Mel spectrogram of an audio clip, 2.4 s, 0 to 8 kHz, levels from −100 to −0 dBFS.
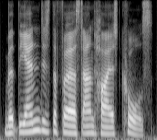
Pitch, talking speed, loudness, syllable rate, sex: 165 Hz, 230 wpm, -16 LUFS, 5.1 syllables/s, male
